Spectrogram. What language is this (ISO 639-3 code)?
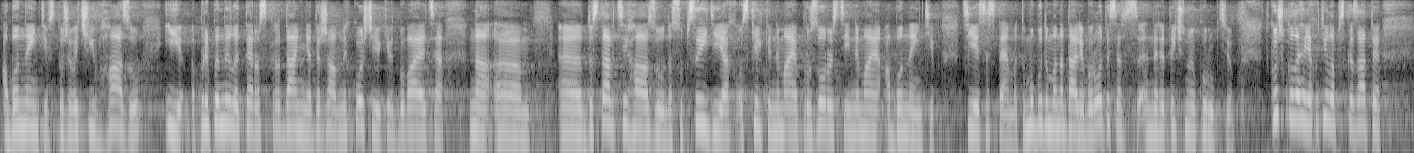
ukr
